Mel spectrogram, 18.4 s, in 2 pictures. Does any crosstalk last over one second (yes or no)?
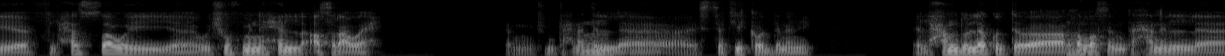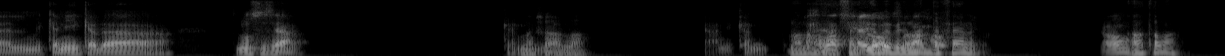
yes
